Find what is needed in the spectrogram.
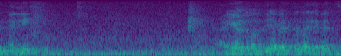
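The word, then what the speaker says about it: mellitus: Aunque suene paisano, pero así se pronuncia. Diabetes melitus.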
